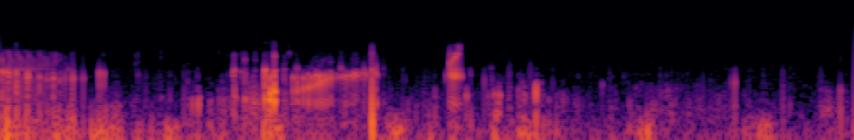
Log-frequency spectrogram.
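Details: Person trying to sleep on an empty stomach. Low, bubbling gurgles and rumbles in irregular bursts, with a few rising squeaky tones: hunger stomach rumbling, borborygmi.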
